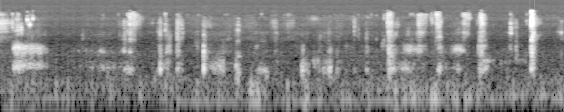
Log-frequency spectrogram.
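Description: Faint, irregular clicks and crunches of a person biting and chewing food close to the microphone.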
